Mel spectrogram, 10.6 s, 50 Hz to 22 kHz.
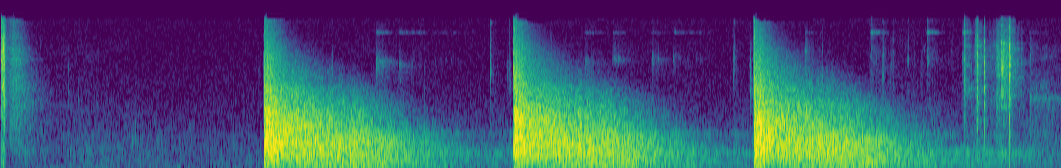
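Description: Three loud single shots from a Browning Hi-Power 9mm semi-automatic handgun at an outdoor range, spaced a few seconds apart, each with a sharp crack and a long fading echo.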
